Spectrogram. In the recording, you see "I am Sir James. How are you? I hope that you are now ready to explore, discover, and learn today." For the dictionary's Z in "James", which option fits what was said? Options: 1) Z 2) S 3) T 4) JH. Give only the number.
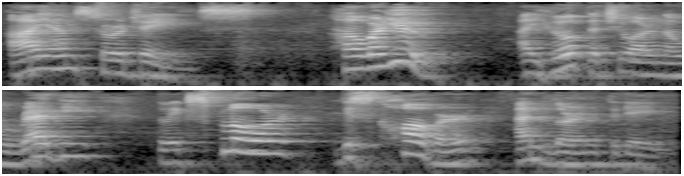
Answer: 2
